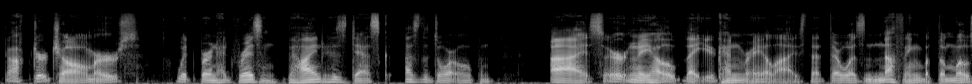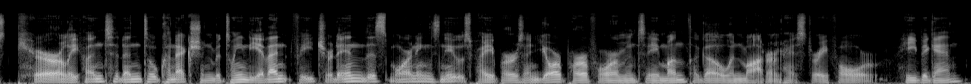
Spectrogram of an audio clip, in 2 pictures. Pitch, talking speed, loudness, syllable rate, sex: 100 Hz, 145 wpm, -21 LUFS, 4.7 syllables/s, male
